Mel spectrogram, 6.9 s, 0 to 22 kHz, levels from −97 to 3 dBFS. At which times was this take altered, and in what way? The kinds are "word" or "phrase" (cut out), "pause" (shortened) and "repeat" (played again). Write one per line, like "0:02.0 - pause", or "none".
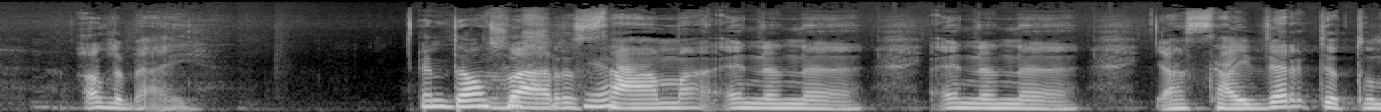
0:04.6 - repeat

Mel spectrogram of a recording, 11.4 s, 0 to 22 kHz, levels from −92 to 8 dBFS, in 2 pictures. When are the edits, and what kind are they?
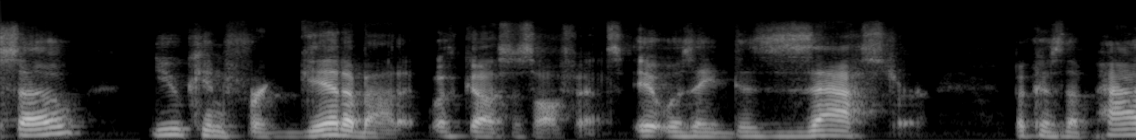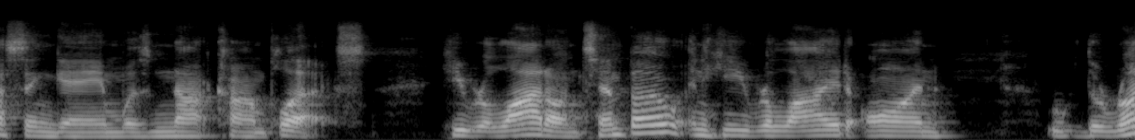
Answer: none

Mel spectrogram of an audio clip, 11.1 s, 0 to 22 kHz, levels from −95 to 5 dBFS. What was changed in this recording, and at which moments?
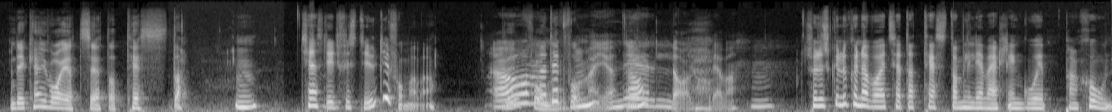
none

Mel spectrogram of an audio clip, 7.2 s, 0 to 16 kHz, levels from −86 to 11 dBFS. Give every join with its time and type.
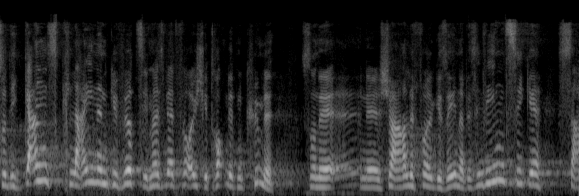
0:02.5 - word
0:03.7 - pause
0:04.5 - word
0:06.0 - word

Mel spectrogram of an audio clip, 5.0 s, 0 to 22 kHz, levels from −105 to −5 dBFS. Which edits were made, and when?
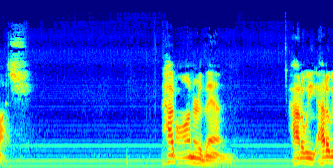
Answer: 0:02.6 - word

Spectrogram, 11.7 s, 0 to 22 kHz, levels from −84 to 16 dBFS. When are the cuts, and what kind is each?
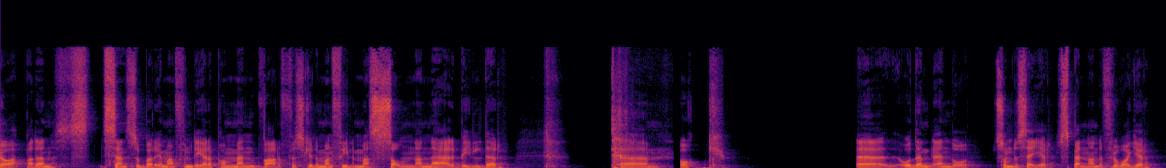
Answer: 0:03.3 - phrase
0:06.7 - pause
0:09.3 - word

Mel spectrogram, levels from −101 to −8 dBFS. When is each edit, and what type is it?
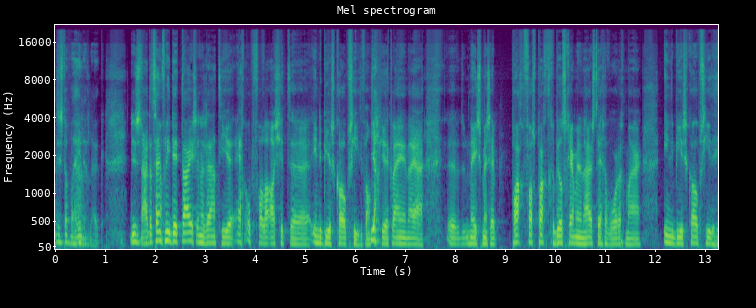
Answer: none

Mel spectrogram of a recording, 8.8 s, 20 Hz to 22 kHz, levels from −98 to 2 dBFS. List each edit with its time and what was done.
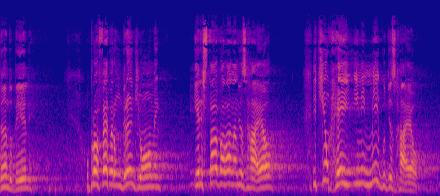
0:02.2 - word
0:03.8 - word
0:04.7 - word
0:06.6 - word

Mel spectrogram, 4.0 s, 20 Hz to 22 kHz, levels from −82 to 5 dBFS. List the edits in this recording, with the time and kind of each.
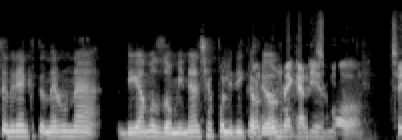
0:02.6 - word

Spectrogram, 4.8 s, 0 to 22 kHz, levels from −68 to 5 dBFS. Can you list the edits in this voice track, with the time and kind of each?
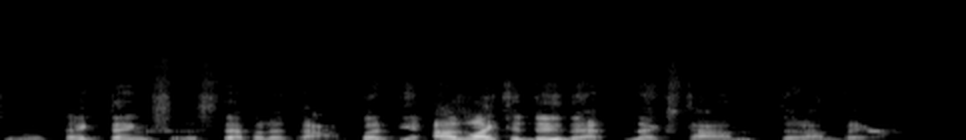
0:01.7 - pause
0:03.8 - pause

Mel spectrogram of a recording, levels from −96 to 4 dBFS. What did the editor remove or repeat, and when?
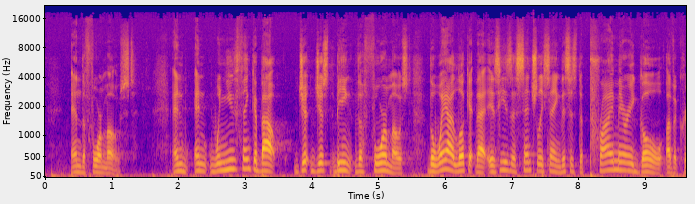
none

